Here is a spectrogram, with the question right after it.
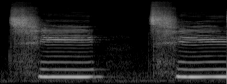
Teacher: The difference between qi sound and G sound is that you have to push air more stronger.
